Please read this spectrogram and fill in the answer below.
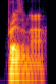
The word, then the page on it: prisoner: British English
